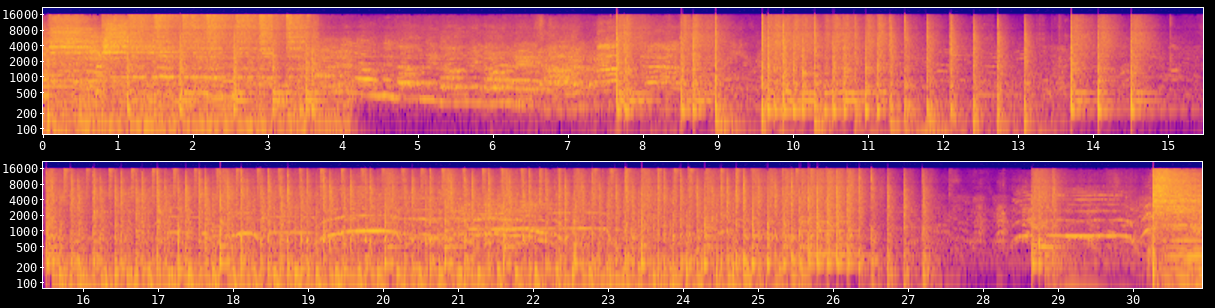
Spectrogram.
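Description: Rock drum kit solo played live, with snare, toms, bass drum and Zildjian and Paiste cymbals. The full band holds a chord for the first few seconds. Then the drums play alone in separate strokes and fills with short gaps, and from about halfway they play a fast, unbroken barrage. The band comes back in near the end.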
